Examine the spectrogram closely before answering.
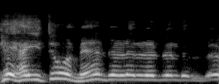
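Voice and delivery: high, loud, chatty caller voice; caller's chatter. Retold or imitated. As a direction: mimic an eager caller rattling on. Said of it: "they'd already be into their".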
